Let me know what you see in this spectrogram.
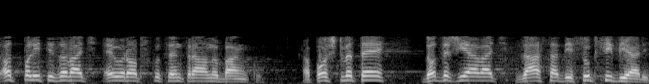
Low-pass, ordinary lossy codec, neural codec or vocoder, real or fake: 3.6 kHz; none; none; real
